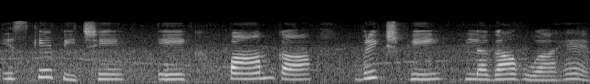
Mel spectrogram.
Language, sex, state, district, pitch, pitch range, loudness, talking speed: Hindi, female, Punjab, Fazilka, 240 Hz, 230-260 Hz, -18 LUFS, 100 wpm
